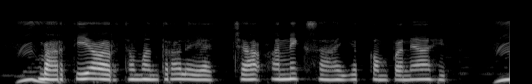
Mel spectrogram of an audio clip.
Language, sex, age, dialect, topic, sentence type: Marathi, female, 56-60, Northern Konkan, banking, statement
